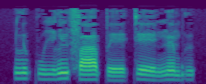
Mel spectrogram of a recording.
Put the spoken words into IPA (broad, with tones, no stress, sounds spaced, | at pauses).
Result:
l ɨ˦ kʷ iː˧ l ĩ˦ f aː˧ p eː˨ k eː˦˨ ŋ ɛ̃˦ b ɨ˦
